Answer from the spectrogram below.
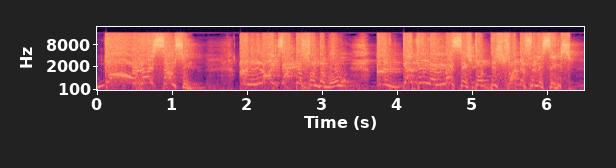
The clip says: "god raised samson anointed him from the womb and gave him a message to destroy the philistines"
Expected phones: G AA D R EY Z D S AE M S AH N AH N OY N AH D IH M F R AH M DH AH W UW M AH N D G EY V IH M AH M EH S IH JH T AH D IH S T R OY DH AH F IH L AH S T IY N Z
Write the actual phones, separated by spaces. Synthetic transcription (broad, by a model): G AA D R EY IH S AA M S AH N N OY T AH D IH F R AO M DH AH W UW AH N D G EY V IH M AH M EH S IH JH T AH D IH S T R OY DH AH F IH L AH S T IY N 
